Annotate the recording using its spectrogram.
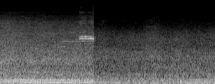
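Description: Street traffic: a motor vehicle's engine gives a steady low hum, which stops suddenly about a second in, leaving a quieter, even traffic background.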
